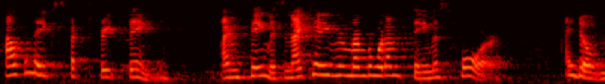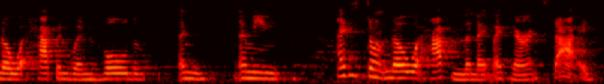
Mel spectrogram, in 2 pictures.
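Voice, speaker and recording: Woman as a bewildered young boy, bright and echoey. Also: fairly high pitch, expressive, normal speed. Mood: bewildered, worried.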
